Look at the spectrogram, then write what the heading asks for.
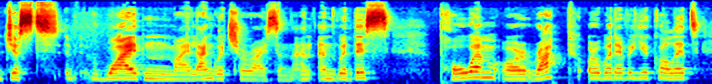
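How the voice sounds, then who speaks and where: Woman, from Norway, Norwegian native speaker, folk musician, halting word searches, casual interview talk. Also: mid-range voice, clear, resonant tone. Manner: searches for words, many restarts and fillers.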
